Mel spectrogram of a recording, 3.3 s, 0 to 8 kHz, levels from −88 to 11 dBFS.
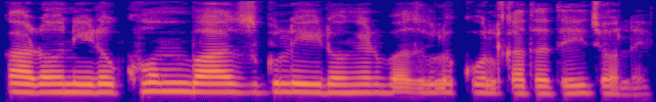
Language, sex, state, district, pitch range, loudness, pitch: Bengali, female, West Bengal, Kolkata, 175-205 Hz, -21 LUFS, 195 Hz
